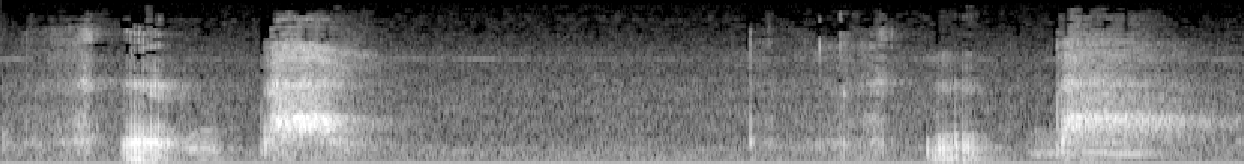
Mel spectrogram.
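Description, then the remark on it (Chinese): Four loud burps from a man come at irregular intervals, some short and abrupt, others drawn out and throaty, with quiet pauses between them and no talking. “你看我总打嗝。”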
